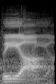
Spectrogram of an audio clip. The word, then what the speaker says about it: জিয়া: জিয়া মানে কি? আলো শব্দের বাল দিয়া। কিন্তু বাংলাতে আমরা লিখছি জিয়া। আরবি উচ্চারণের সাথে মিল নেই।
